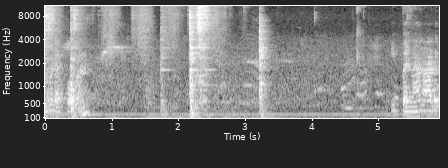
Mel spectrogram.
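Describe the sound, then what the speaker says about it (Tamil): Spoon stirring masala powder into beans in a pan, a few close scrapes and clatters against the metal at irregular intervals over a quiet background. "போட்டுட்டு இதை கிண்டி விட போகிறேன்"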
